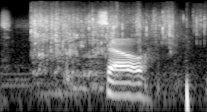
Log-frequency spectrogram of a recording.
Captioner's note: water splashing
